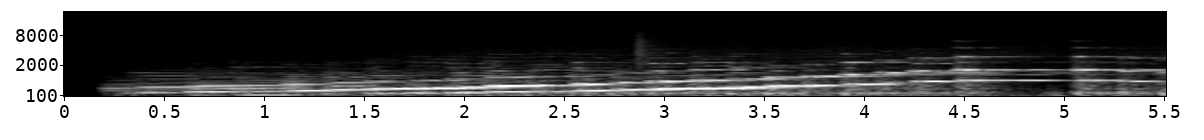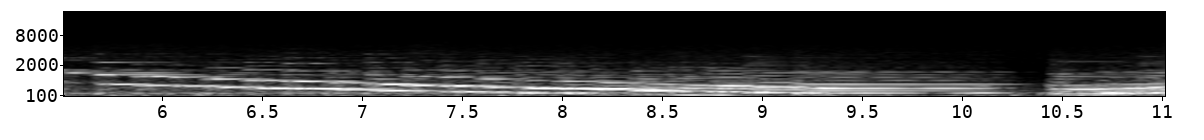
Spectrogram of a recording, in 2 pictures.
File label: piano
